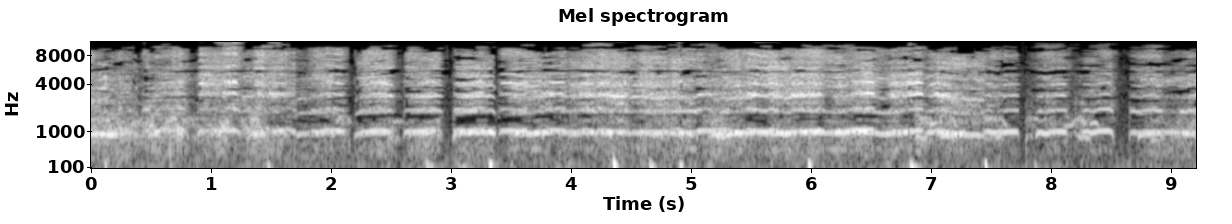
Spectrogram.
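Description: A gyrfalcon gives harsh, grating cackles, two or three to a second, over a steady ringing tone, with sharp clicking notes throughout.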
